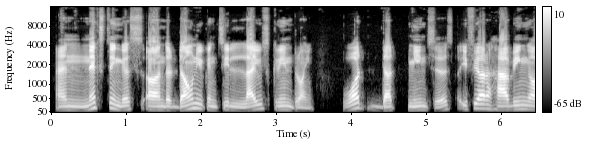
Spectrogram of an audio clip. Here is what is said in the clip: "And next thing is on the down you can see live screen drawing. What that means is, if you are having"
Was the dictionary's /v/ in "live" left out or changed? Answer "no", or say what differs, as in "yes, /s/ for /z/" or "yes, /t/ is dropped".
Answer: no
